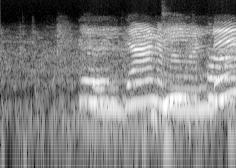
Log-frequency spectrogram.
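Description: A young girl's voice singing in long held notes, starting a little under a second in after a quiet opening.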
